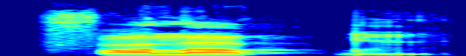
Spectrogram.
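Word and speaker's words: فلق: di akhir karena wakop, maka cara membacanya adalah qalqalah kubro. Falaq, itu ya, falaq. Oke, cara membacanya adalah dengan cara memantulkan huruf qalqalah dengan benar-benar jelas, besar dan tebal.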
